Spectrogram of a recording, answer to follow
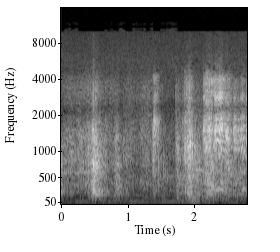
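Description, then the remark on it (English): A wooden bolt that fastens the door of an abandoned building scrapes and clunks as it is pushed open, followed by a few rough sliding and rattling movements of the old door, with no voices. “Now, come on, I'll push open this wooden bolt that fastens the door.”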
